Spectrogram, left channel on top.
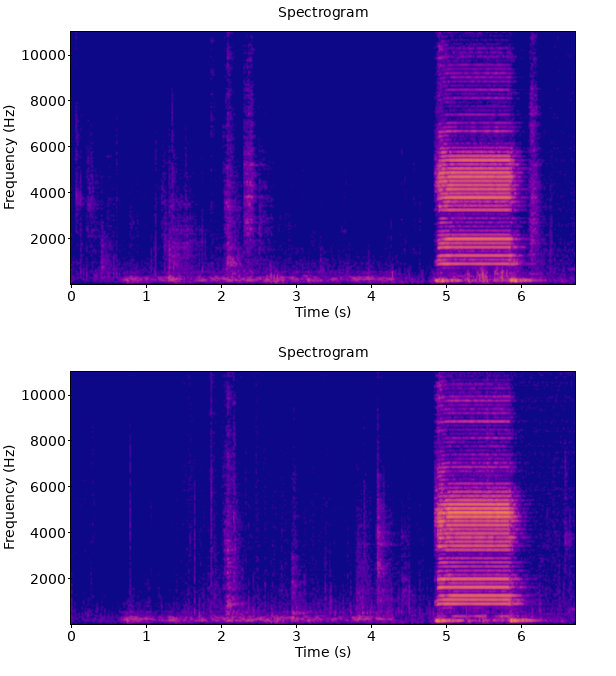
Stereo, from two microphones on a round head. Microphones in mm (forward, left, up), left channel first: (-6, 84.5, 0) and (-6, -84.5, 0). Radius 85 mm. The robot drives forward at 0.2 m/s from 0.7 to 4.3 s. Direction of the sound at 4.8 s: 55° right (ahead or behind).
